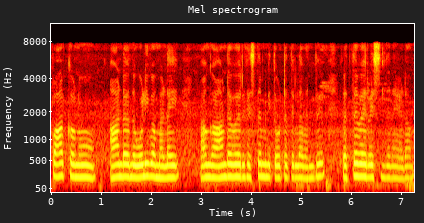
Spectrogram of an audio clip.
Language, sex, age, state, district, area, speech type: Tamil, female, 45-60, Tamil Nadu, Thoothukudi, urban, spontaneous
